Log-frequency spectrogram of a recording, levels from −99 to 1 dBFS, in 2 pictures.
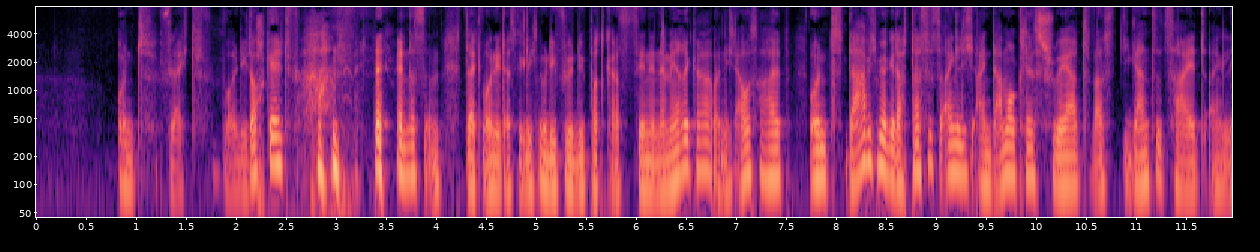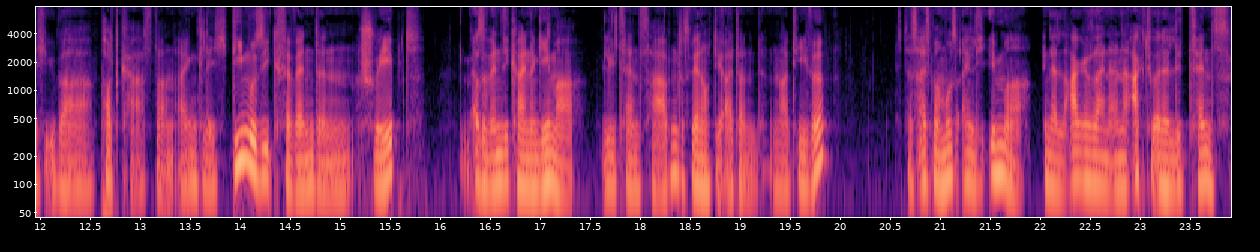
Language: German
